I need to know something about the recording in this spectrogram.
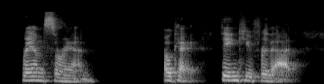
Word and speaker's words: Ramsaran: Sir, am I pronouncing your name correctly? You are, Your Honor, yes. Ramsaran. Ramsaran.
